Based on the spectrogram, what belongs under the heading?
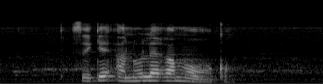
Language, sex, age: Northern Sotho, male, 20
